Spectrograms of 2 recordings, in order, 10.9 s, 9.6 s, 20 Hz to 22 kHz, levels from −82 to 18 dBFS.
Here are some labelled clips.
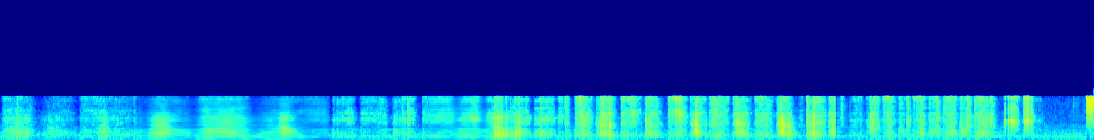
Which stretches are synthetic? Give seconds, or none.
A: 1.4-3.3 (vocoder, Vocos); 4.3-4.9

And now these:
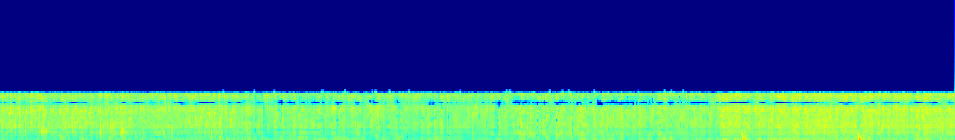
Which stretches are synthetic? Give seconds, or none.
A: 2.5-7.2 (vocoder, BigVGAN v2)

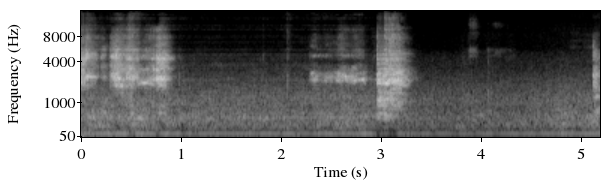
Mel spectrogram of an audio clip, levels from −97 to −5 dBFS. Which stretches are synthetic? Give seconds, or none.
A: 0.0-2.9 (codec, DAC)

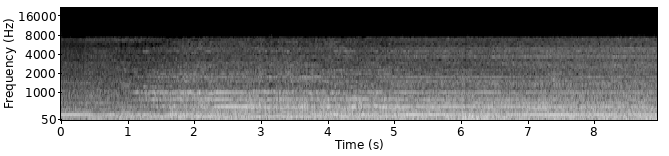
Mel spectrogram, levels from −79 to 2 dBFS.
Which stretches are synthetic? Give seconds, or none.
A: 0.8-2.3 (vocoder, HiFi-GAN); 2.8-5.0

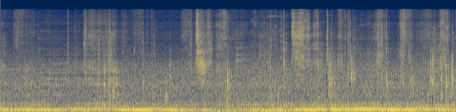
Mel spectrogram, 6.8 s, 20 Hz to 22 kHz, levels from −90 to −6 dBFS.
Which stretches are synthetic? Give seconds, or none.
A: 0.6-1.8 (codec, SNAC)

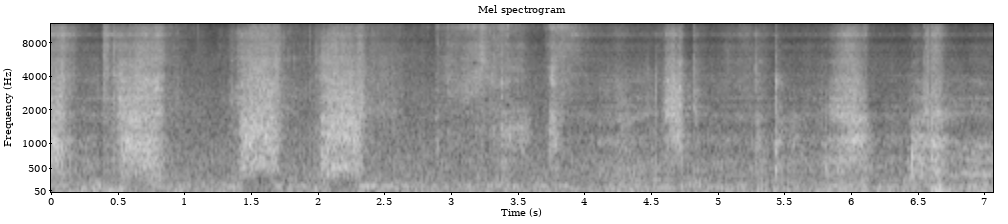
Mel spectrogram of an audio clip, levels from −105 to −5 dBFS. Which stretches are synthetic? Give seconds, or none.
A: 0.0-0.9 (codec, SNAC); 3.9-7.1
